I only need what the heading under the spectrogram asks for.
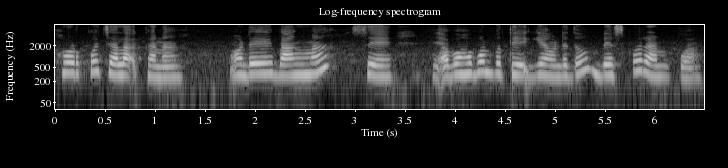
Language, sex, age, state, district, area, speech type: Santali, female, 18-30, West Bengal, Bankura, rural, spontaneous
